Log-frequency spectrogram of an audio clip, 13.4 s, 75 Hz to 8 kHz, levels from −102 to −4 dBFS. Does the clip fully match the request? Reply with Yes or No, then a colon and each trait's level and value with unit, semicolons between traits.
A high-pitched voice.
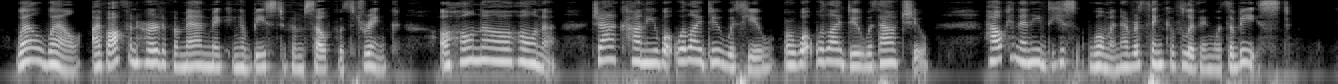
Yes: high, 220 Hz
